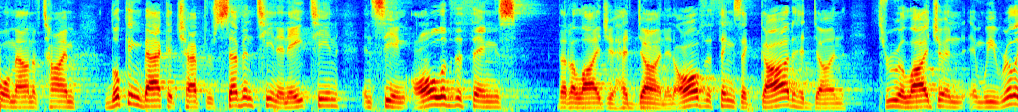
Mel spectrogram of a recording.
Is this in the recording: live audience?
yes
